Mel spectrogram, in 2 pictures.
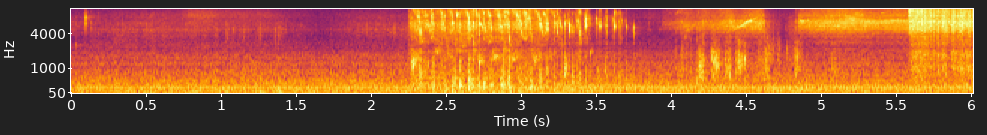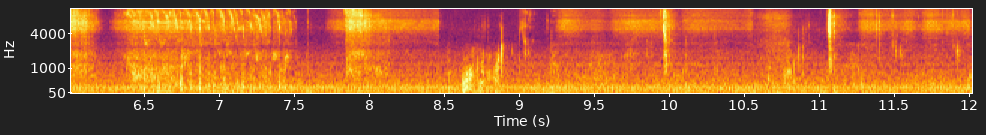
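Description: Red wine being tasted: a sip taken, then several short hissing draws of air sucked through the wine in the mouth to aerate it, with soft swishing and wet mouth sounds in between, the loudest near the middle.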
